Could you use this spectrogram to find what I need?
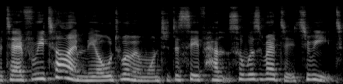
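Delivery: ordinary delivery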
